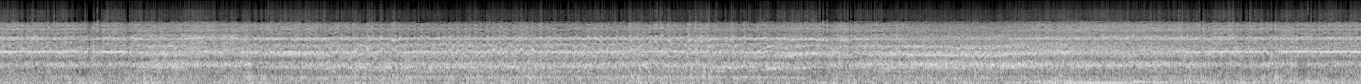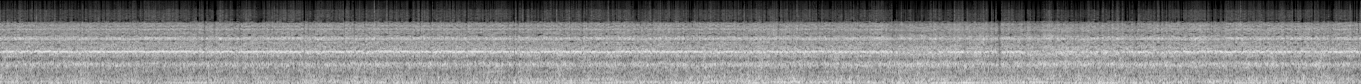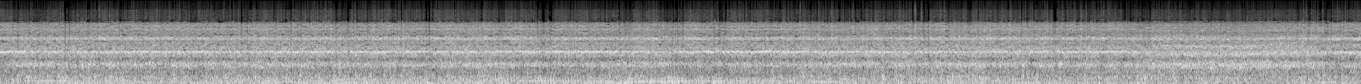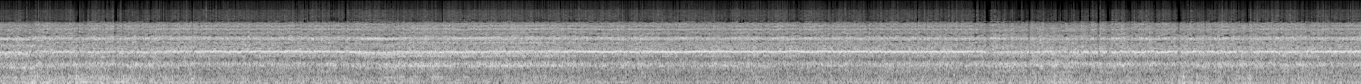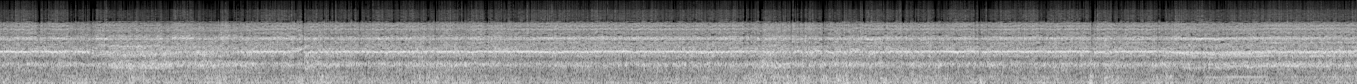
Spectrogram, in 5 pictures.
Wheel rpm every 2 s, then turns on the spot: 230, 220, 190, 200, 210, 230, 230, 230, 230, 230, 230, 230, 230, 230, 230, 230, 230, 230, 240, 220, 220, 230, 230, 230, 230, 230, 230, 230, 230, 230, 230, 230, 230, 220.
none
